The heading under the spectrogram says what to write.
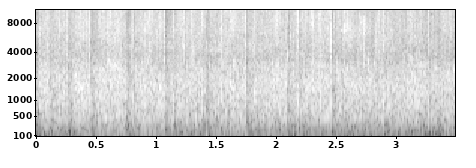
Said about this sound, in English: so let's give them all a big Absolutely. Round of applause. Absolutely. Thank you.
